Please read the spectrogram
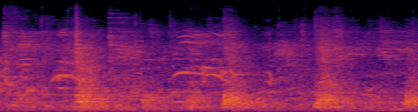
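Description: Distant shouts of players and coaches across an outdoor football field as a play starts, with three sharp knocks close by, about three-quarters of a second, two and a quarter and three seconds in.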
